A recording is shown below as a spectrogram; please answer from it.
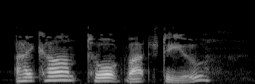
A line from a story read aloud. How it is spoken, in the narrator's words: he said in a weak voice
